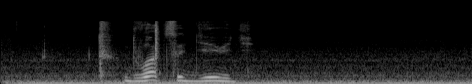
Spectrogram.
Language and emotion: Russian, neutral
